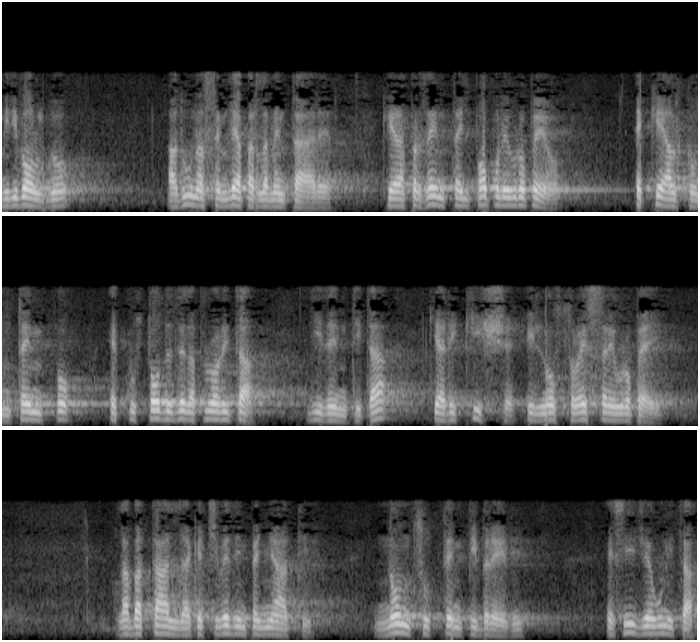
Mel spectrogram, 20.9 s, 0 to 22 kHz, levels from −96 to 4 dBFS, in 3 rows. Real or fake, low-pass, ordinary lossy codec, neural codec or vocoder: real; 5.4 kHz; none; none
